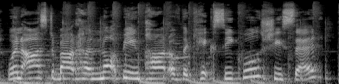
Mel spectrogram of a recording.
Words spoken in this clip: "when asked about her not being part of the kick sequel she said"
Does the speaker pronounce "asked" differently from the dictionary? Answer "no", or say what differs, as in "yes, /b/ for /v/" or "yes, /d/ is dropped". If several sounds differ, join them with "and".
no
